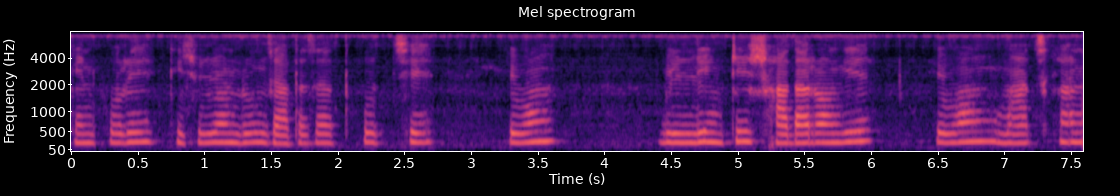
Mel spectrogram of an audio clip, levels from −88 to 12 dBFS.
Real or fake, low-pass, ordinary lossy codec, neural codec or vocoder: fake; 7.2 kHz; none; vocoder, 22.05 kHz, 80 mel bands, HiFi-GAN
